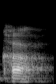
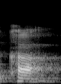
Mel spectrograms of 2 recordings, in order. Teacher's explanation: तो ये हो गया महाप्राण, इनको बोलने में अधिक प्राण वायु निकले।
